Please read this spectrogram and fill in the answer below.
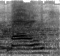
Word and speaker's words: Lau: Eric Lowe is and being distracted by us. Eric Lowe is pulling off a win on this one. Lau. Eric Lau. I say it wrong.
